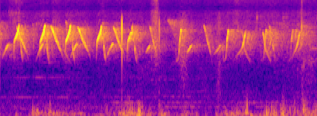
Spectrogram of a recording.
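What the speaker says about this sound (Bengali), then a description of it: "এই দিকটা অনেক পাখি ডাকছে" Many birds call and chirp repeatedly from around a rooftop on a breezy afternoon, with bright overlapping tweets over faint low background rustle and no talking.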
